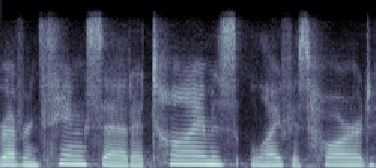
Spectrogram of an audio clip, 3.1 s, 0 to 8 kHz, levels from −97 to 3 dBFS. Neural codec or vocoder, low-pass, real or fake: codec, 24 kHz, 0.9 kbps, WavTokenizer, small release; 7.2 kHz; fake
